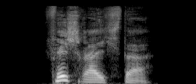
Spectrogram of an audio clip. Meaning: inflection of fischreich: 1. strong/mixed nominative masculine singular superlative degree 2. strong genitive/dative feminine singular superlative degree 3. strong genitive plural superlative degree
- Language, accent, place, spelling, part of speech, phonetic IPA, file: German, Germany, Berlin, fischreichster, adjective, [ˈfɪʃˌʁaɪ̯çstɐ], De-fischreichster.ogg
